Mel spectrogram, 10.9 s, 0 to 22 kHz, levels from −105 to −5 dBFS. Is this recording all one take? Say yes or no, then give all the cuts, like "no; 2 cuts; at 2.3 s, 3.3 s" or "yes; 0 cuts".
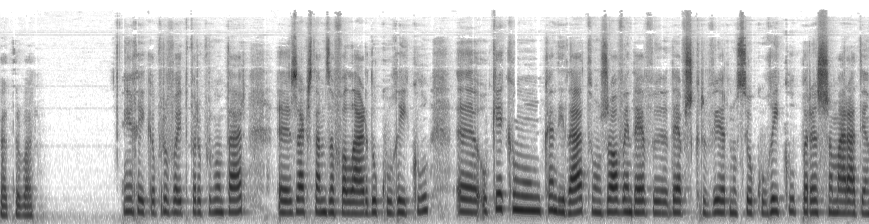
yes; 0 cuts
